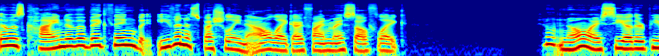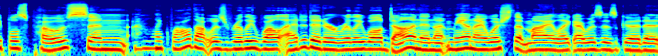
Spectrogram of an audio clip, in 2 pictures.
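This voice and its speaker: With an ordinary speaking voice, a woman talks at a moderate pace and medium pitch, showing ordinary pitch variation. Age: 20s. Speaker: podcast producer. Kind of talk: casual chat.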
